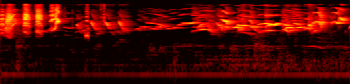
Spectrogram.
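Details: Oriental magpie-robin (kacer) in 'ngeplay tarung' fighting-style song: harsh, noisy bursts at first, then a tangle of overlapping high whistles and slurs over a low steady hum.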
